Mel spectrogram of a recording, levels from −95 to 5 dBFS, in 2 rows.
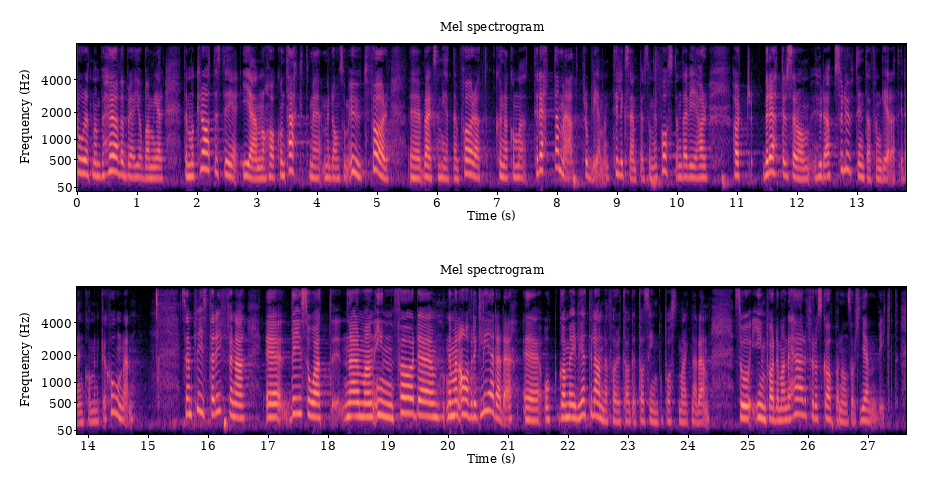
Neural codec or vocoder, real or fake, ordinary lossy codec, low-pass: none; real; none; none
